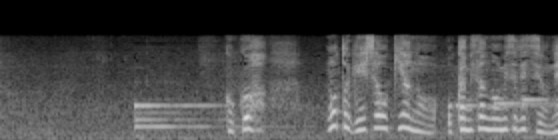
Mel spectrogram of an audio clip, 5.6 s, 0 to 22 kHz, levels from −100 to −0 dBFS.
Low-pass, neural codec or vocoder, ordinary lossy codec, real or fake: none; none; none; real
